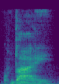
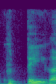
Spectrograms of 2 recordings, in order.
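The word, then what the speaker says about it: G'day: 요거 딱 보면 자기네들 홍보해 주는 거로 알고 있 구다이.에 호주는 A 발음을 다 아로 발음하죠. 그래서 굿데이가 아니고 다이 이렇게 발음을 하더라고요.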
